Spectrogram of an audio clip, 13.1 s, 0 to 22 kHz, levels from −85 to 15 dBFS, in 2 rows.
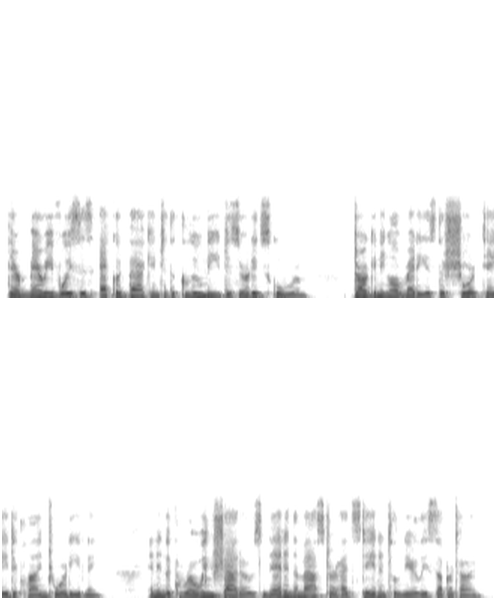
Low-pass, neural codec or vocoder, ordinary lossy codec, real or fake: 7.2 kHz; none; Opus, 24 kbps; real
